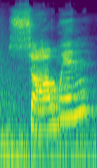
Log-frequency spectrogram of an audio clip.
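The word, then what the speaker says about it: Samhain: because it's literally spelled Sam ha but it's pronounced sawin saw I don't know about that babes but anyway Colonel Colonial anyways English sawin is a Celtic Festival that was celebrated in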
